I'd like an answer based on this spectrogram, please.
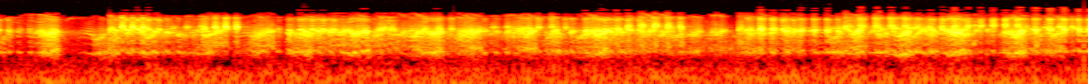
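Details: A frog chorus: steady rasping, pulsed croaks from several callers blend into a continuous grating drone with brief dips, one near the start and one after seven seconds.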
